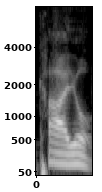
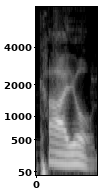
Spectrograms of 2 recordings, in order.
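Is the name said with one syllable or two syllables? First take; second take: two syllables; two syllables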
